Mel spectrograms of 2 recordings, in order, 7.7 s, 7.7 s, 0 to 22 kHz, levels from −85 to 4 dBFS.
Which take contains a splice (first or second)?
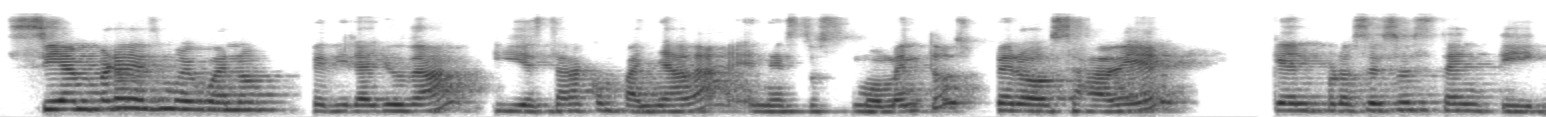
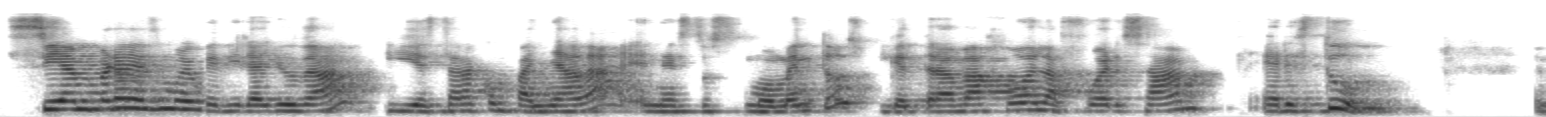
second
